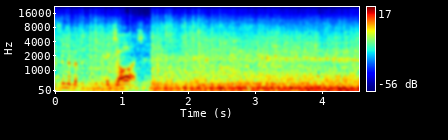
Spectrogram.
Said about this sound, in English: Come listen to the exhaust.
